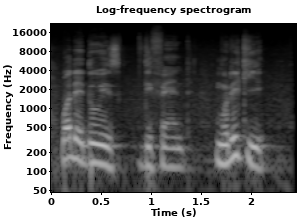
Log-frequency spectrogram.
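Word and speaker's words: Muriqi: Muriki, pronounce that name for me. Murichi. Murichi. Murichi will just look for a way and score one tall guy with hair.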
